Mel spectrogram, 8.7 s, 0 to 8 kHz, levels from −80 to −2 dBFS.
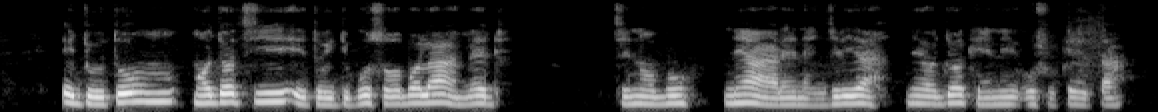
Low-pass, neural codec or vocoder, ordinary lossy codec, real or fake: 7.2 kHz; none; AAC, 48 kbps; real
